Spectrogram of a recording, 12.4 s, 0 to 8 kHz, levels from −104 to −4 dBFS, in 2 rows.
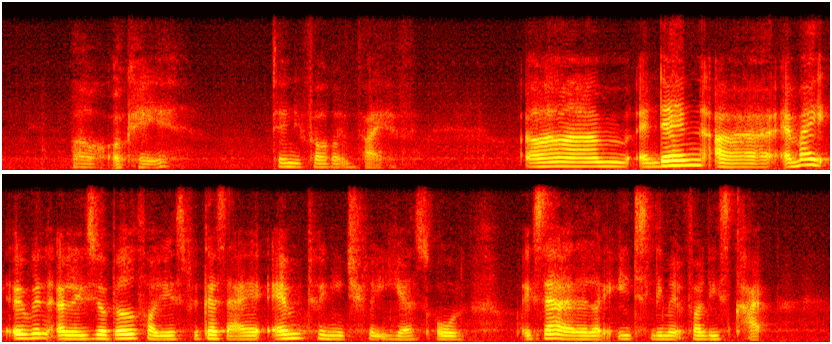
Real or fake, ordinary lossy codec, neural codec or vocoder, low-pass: fake; none; codec, 16 kHz in and 24 kHz out, 0.6 kbps, FocalCodec, streaming, 4096 codes; 7.2 kHz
